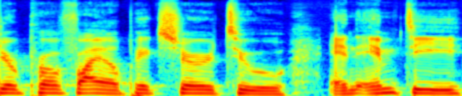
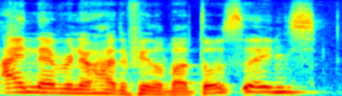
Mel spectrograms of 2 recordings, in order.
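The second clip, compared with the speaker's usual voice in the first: ordinary talk, nothing marked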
